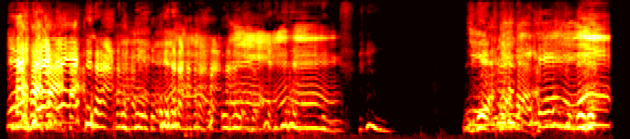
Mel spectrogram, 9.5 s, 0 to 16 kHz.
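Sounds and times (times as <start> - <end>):
five-year-old child giggling: 0.1 - 5.9, 7.0 - 9.2.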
